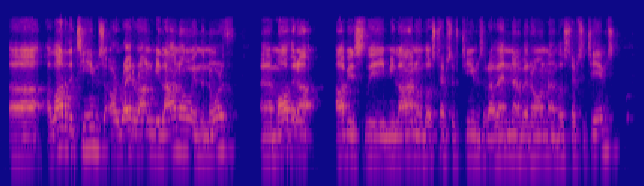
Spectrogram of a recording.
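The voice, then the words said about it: Italian-accented pronunciation of names. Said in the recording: “has a great Italian accent ... the Italian accent comes from the lovely mom ... why are you trying to speak like an Italian?”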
